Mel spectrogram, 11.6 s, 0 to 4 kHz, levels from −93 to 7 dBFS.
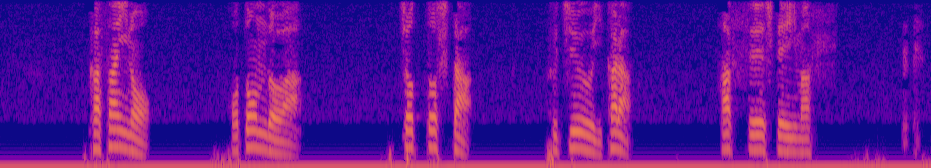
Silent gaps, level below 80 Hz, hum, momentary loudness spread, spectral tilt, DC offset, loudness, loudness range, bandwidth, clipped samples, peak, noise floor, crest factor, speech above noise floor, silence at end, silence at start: none; -54 dBFS; none; 20 LU; -4 dB/octave; 0.8%; -31 LUFS; 3 LU; 4 kHz; under 0.1%; -12 dBFS; -70 dBFS; 22 dB; 39 dB; 0.05 s; 1.05 s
